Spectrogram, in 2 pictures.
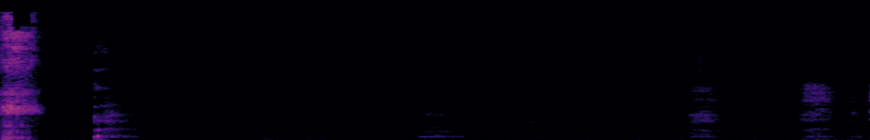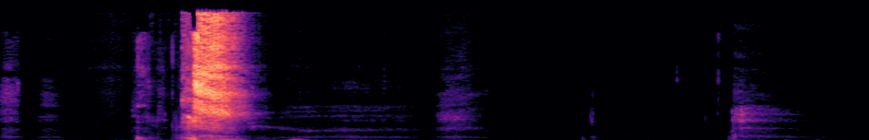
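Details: Person with a cold and an itchy, tickly nose induces a sneeze: sniffs and short breaths build to one loud, explosive sneeze, followed by quieter breathing and sniffing.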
